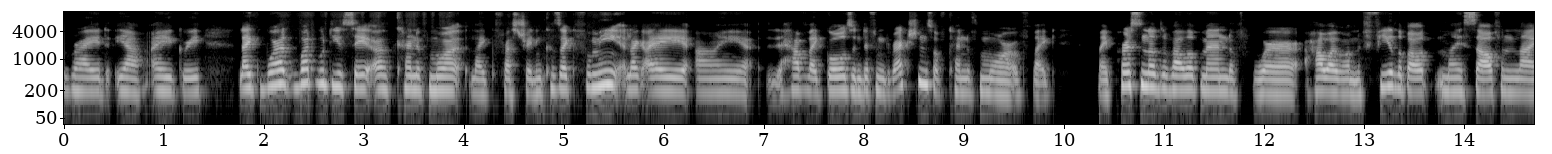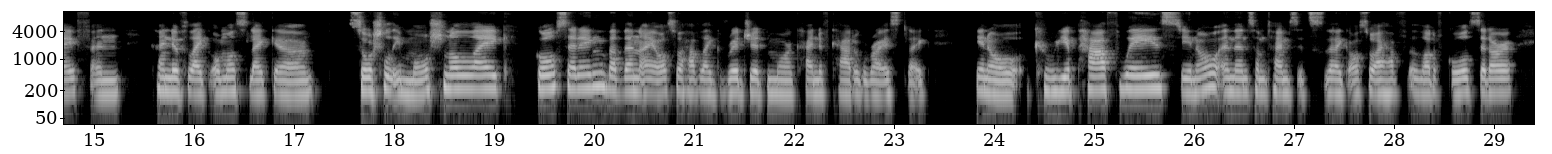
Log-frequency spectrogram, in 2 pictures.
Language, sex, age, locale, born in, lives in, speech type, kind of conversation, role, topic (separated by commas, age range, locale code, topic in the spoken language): English, female, 35-39, en-DE, Germany, United States, conversation, unstructured, none, What is one goal-setting challenge that makes you angry?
